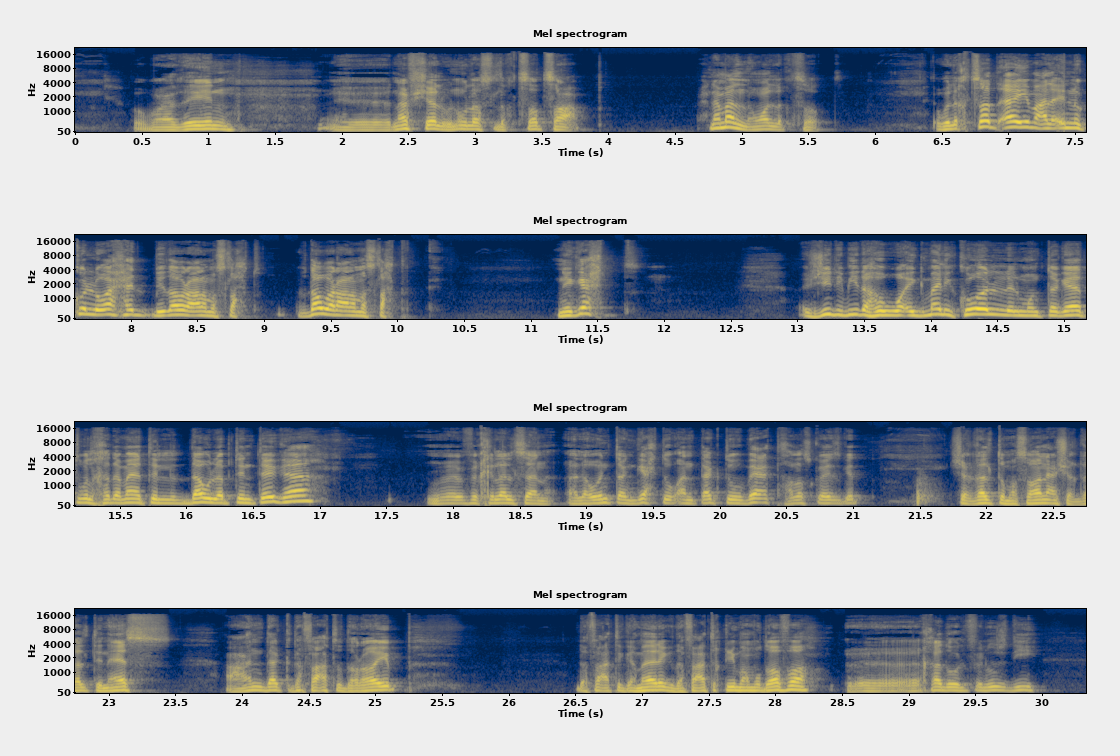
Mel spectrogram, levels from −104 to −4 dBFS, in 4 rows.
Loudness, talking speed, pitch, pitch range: -20 LUFS, 120 wpm, 165 Hz, 145-190 Hz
